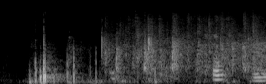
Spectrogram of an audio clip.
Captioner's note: audience clapping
